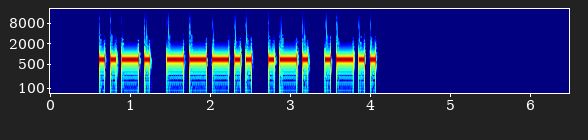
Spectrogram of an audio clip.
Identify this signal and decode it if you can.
Morse code, heard as a keyed tone, about 17 wpm, 700 Hz. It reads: F8RL
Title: DXCC-100 Call Signs - 4 Characters - Repeated 2x - 17wpm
